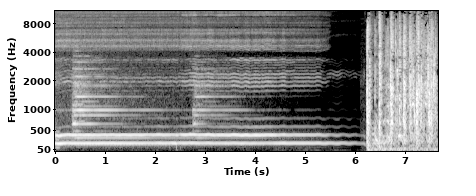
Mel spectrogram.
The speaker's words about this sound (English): Do you hear the bells ringing? Do you hear the bells ringing?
